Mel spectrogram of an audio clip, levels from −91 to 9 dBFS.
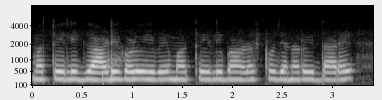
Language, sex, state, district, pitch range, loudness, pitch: Kannada, female, Karnataka, Bidar, 235-245 Hz, -16 LUFS, 240 Hz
